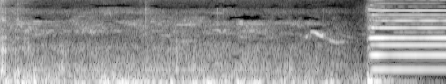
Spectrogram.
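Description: Low outdoor background noise with a faint rumble, then a sustained organ chord starts suddenly near the end: the opening of the hymn accompaniment.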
